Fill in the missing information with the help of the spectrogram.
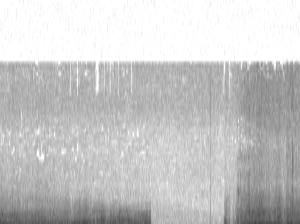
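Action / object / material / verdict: scrape / foam microphone windscreen / foam / none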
